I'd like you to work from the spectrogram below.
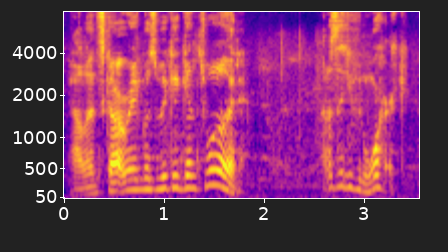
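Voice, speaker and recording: A man playing an affable, self-deprecating high school boy in an audio drama, easygoing and chatty. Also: very animated, moderate pace, a little mellow, husky, a faint crowd, heavily acted. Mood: pleasantly surprised.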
